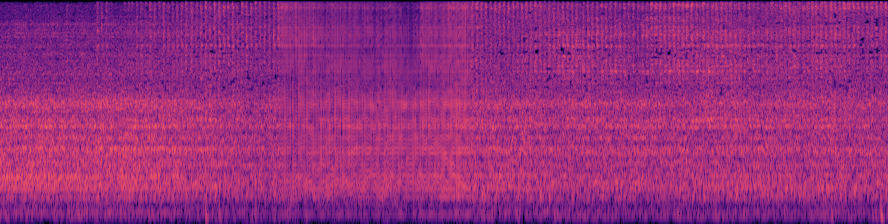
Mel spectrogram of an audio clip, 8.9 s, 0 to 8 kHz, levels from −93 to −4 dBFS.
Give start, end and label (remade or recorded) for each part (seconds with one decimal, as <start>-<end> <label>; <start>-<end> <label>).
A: 0.0-2.8 recorded; 2.8-4.7 remade; 4.7-8.9 recorded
